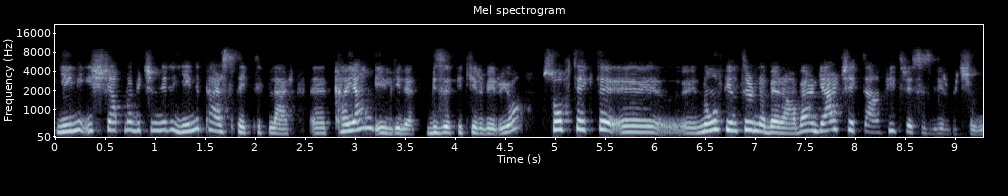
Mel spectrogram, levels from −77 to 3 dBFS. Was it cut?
yes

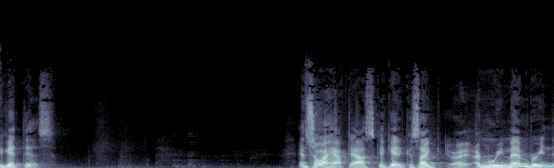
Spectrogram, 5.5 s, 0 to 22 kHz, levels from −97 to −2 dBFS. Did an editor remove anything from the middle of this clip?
no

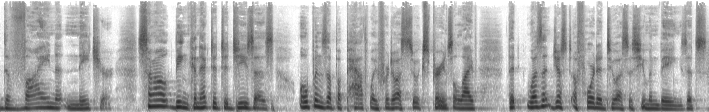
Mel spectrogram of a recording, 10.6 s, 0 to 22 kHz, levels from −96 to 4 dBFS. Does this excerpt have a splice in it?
no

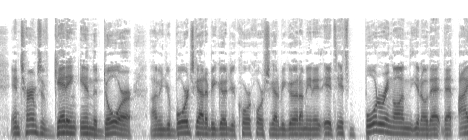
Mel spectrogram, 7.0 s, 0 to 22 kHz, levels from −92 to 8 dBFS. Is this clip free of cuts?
yes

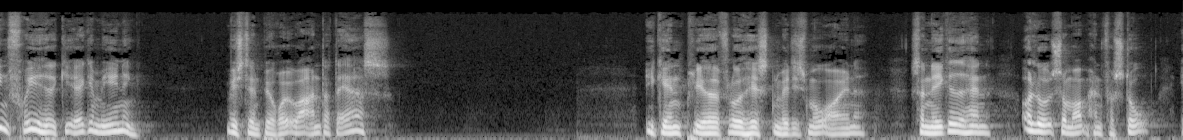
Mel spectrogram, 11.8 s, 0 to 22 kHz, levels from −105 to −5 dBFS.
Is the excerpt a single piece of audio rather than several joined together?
yes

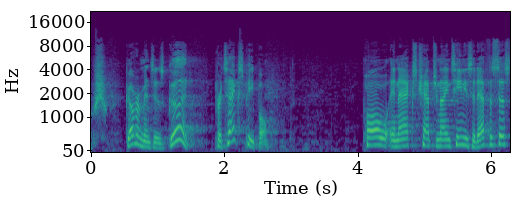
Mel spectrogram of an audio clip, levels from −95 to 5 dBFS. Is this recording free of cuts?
yes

